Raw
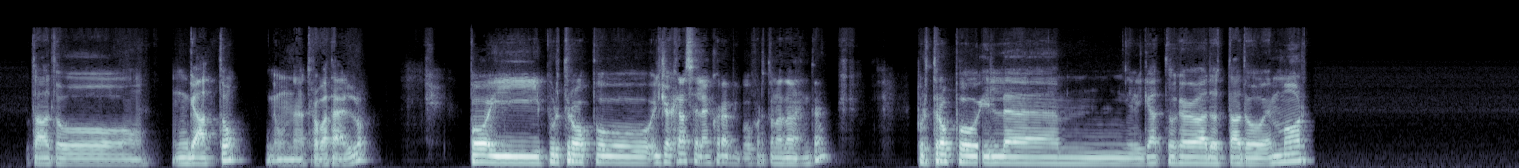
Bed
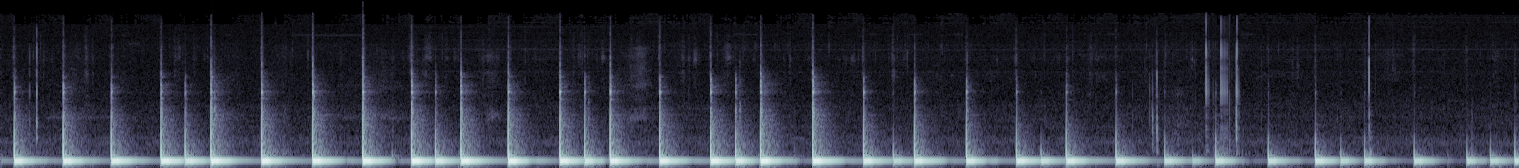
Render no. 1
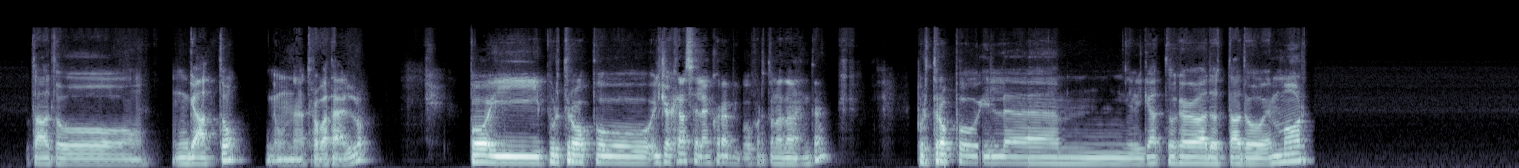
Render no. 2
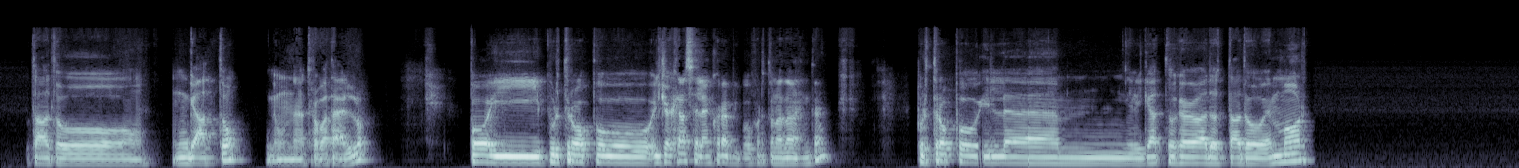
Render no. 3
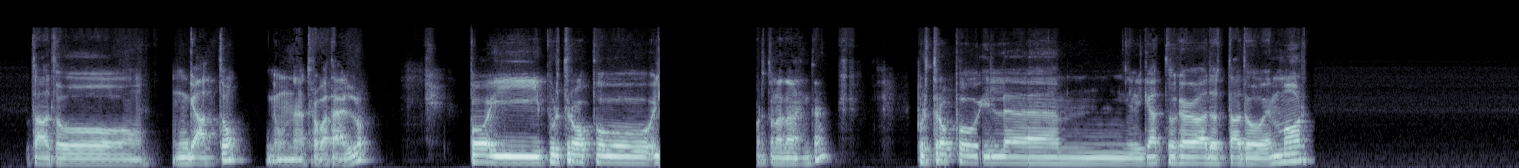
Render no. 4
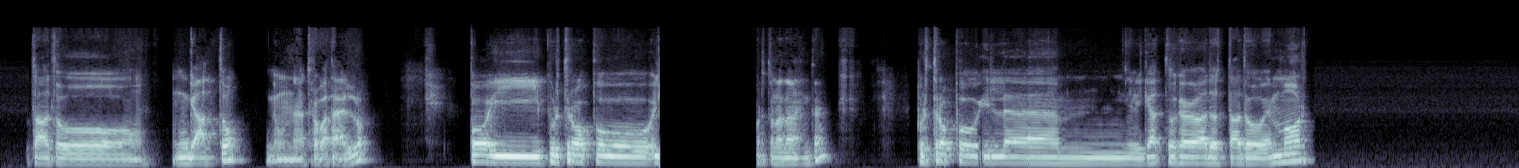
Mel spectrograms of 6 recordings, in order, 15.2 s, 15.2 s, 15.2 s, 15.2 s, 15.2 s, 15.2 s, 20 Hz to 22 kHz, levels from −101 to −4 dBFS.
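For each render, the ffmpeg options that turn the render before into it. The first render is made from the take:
-filter_complex "[0:a]asettb=1/sr,asplit=3[a][b][c];[a]atrim=end=3.624[d];[b]atrim=start=3.62:end=5.45,asetpts=PTS-STARTPTS,afade=t=in:d=0.004:c=qsin,afade=t=out:st=1.826:d=0.004:c=qsin,asplit=2[e][f];[f]adelay=32,volume=-13.5dB[g];[e][g]amix=inputs=2:normalize=0,atrim=end_sample=80703[h];[c]atrim=start=5.446[i];[d][h]acrossfade=d=0.004:c1=hsin:c2=qsin[j];[j][i]acrossfade=d=0.004:c1=qsin:c2=hsin,asettb=1/sr,asplit=3[k][l][m];[k]atrim=end=9.444[n];[l]atrim=start=9.44:end=10.28,asetpts=PTS-STARTPTS,afade=t=in:d=0.004:c=qsin,afade=t=out:st=0.836:d=0.004:c=qsin,acrossover=split=130|1300[o][p][q];[o]acompressor=threshold=-43dB:ratio=4[r];[p]acompressor=threshold=-23dB:ratio=4[s];[q]acompressor=threshold=-39dB:ratio=4[t];[r][s][t]amix=inputs=3:normalize=0[u];[m]atrim=start=10.276[v];[n][u]acrossfade=d=0.004:c1=hsin:c2=qsin[w];[w][v]acrossfade=d=0.004:c1=qsin:c2=hsin"
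-filter_complex "[0:a]acrossover=split=120[a][b];[a]acompressor=threshold=-44dB:ratio=6[c];[c][b]amix=inputs=2:normalize=0,alimiter=limit=-13dB:level=0:latency=1:release=57"
-filter_complex "[0:a]asplit=3[a][b][c];[a]atrim=end=6.59,asetpts=PTS-STARTPTS,afade=t=out:st=6.586:d=0.004:c=hsin[d];[b]atrim=start=6.59:end=7.56,asetpts=PTS-STARTPTS,volume=0[e];[c]atrim=start=7.56,asetpts=PTS-STARTPTS,afade=t=in:d=0.004:c=hsin[f];[d][e][f]concat=n=3:v=0:a=1"
-af "volume=2dB"

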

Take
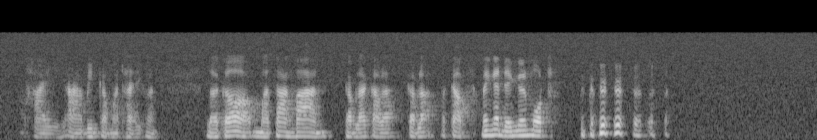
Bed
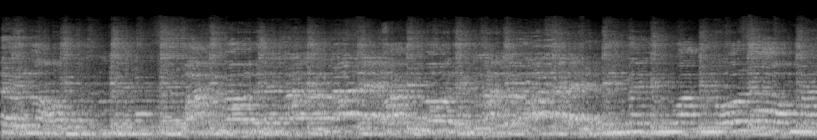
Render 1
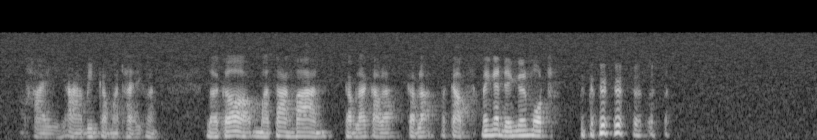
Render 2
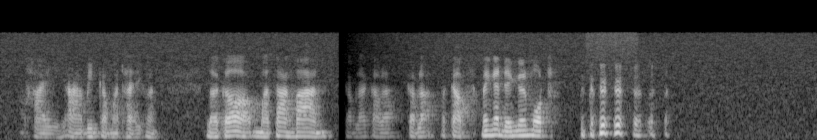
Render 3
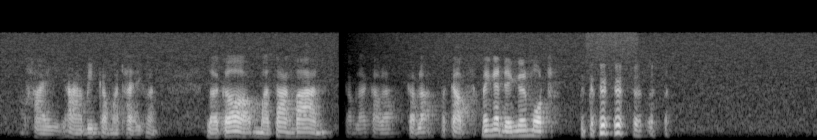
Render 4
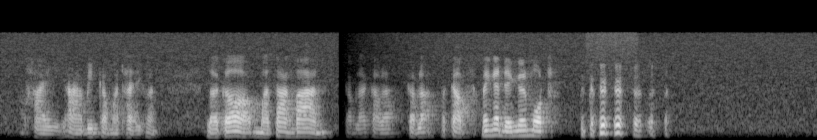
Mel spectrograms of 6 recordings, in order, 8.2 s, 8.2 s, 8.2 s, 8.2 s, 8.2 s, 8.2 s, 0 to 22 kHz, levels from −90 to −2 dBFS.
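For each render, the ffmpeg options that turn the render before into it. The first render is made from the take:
-af "afftdn=nr=6:nf=-45"
-filter_complex "[0:a]asettb=1/sr,asplit=3[a][b][c];[a]atrim=end=5.854[d];[b]atrim=start=5.85:end=6.38,asetpts=PTS-STARTPTS,afade=t=in:d=0.004:c=qsin,afade=t=out:st=0.526:d=0.004:c=qsin,aemphasis=mode=production:type=50kf[e];[c]atrim=start=6.376[f];[d][e]acrossfade=d=0.004:c1=hsin:c2=qsin[g];[g][f]acrossfade=d=0.004:c1=qsin:c2=hsin,asplit=2[h][i];[h]atrim=end=3.38,asetpts=PTS-STARTPTS,afade=t=out:st=3.376:d=0.004:c=hsin[j];[i]atrim=start=3.38,asetpts=PTS-STARTPTS,afade=t=in:d=1.24[k];[j][k]concat=n=2:v=0:a=1"
-af "highpass=f=290:w=0.5412,highpass=f=290:w=1.3066,lowshelf=f=430:g=6.5"
-af "volume=1.5dB"

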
